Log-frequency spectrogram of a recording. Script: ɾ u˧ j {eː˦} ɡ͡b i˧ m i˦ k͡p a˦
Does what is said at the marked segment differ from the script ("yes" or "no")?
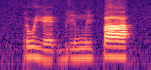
yes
